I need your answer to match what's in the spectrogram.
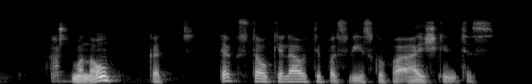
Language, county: Lithuanian, Tauragė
